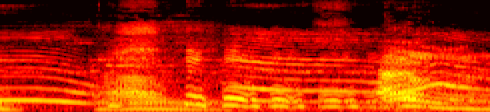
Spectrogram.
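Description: Toddler laughing in high, squealing bursts, with a man's low voice humming underneath.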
